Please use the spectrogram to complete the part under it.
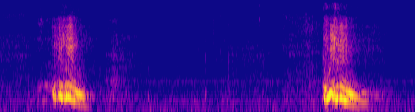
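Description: A man clears his throat twice, two short rough rasping bursts a few seconds apart, with quiet background between them.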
